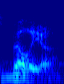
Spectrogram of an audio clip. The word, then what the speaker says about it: Velia: So you see Velia? Is that how you pronounce it? Yes, it is Velia.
